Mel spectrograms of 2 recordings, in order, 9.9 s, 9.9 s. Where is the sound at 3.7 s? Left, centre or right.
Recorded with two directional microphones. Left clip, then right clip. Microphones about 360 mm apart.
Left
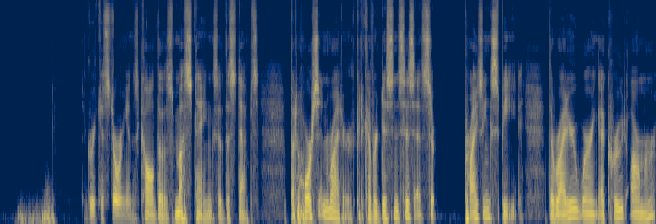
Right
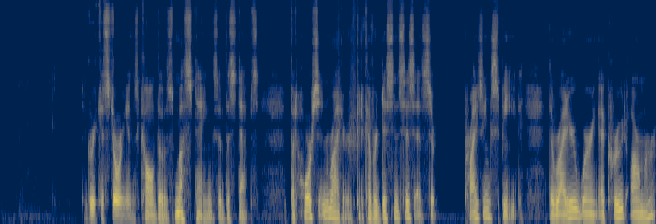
Left.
